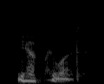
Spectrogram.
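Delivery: hushed half-whisper with no voice. Voicing a character replying tenderly in a scene: half-whisper. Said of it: "kinda whispers back".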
